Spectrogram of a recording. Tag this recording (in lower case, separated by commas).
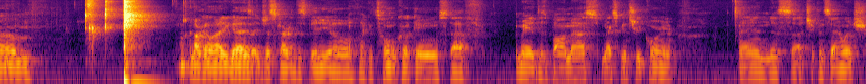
speech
